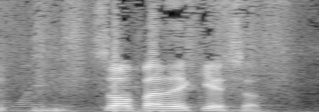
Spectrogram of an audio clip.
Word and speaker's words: sopa de queso: Sopa de queso. – All right. Yeah. – But no, your pronunciation was fine. It's just the emphasis was a little Italian.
